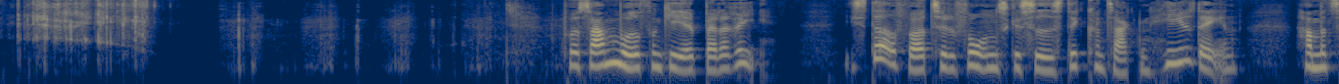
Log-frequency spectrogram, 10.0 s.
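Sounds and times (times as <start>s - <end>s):
crunchy chewing of a packed lunch: 0.0s - 4.3s
speech: 4.2s - 5.8s, 6.4s - 10.0s.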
